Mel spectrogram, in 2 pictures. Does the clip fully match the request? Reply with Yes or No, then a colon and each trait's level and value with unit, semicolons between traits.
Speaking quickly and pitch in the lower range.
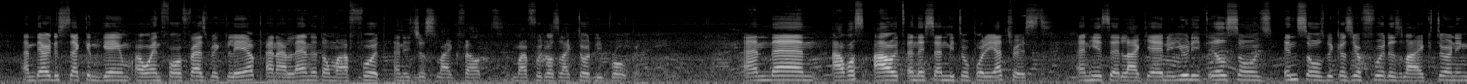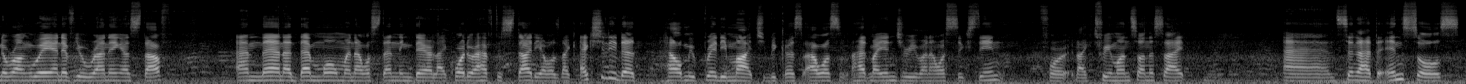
No: fast, 230 wpm; medium, 180 Hz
